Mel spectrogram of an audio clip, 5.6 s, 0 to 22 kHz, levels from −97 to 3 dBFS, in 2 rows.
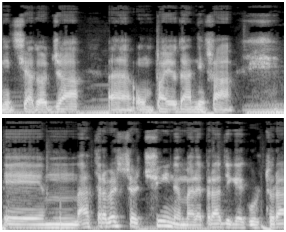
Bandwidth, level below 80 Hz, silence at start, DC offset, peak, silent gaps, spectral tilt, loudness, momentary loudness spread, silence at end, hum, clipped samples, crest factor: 19 kHz; -22 dBFS; 0 s; under 0.1%; 0 dBFS; none; -5.5 dB/octave; -11 LUFS; 5 LU; 0 s; none; under 0.1%; 10 dB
